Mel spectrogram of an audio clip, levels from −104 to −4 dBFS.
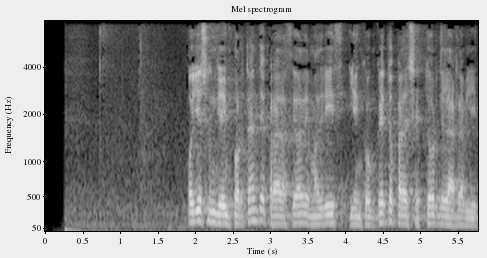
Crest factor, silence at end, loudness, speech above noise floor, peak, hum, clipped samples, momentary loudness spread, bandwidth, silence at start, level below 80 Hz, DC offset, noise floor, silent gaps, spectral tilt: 18 dB; 0 s; -24 LUFS; 26 dB; -8 dBFS; none; under 0.1%; 7 LU; 8 kHz; 0.25 s; -56 dBFS; under 0.1%; -50 dBFS; none; -4.5 dB/octave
